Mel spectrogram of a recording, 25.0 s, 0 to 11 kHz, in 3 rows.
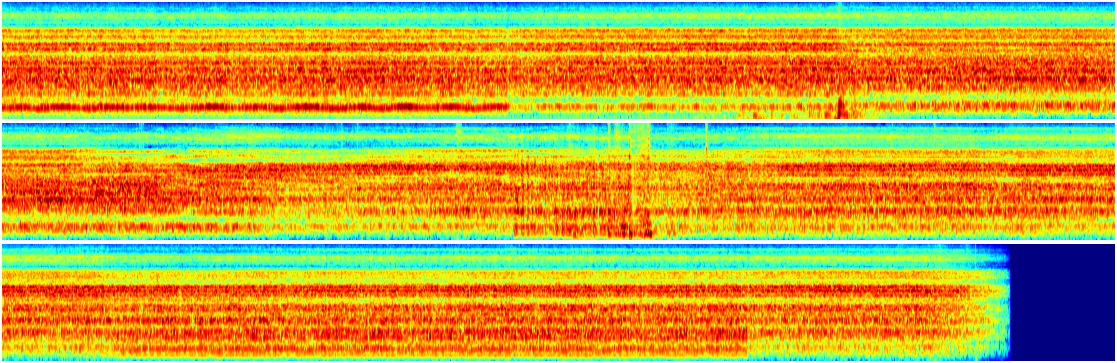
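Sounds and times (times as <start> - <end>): warbling interference tones: 5.1 - 6.7
radio static hiss: 11.8 - 16.2.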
